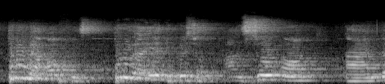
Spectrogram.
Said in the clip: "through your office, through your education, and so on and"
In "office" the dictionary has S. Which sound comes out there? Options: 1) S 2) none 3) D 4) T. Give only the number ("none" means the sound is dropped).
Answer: 1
